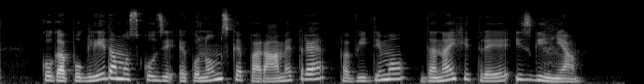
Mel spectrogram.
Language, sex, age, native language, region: Slovenian, female, 30-49, Slovenian, Carinthia region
